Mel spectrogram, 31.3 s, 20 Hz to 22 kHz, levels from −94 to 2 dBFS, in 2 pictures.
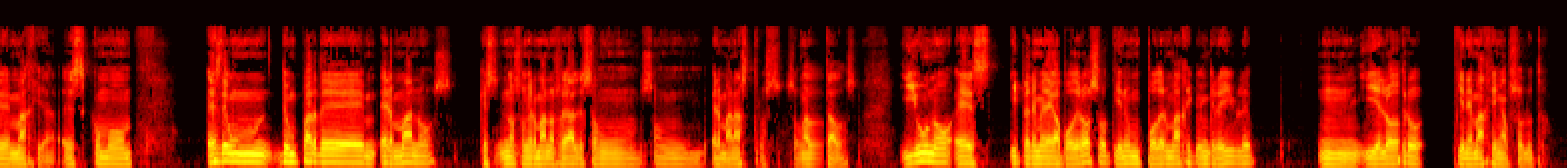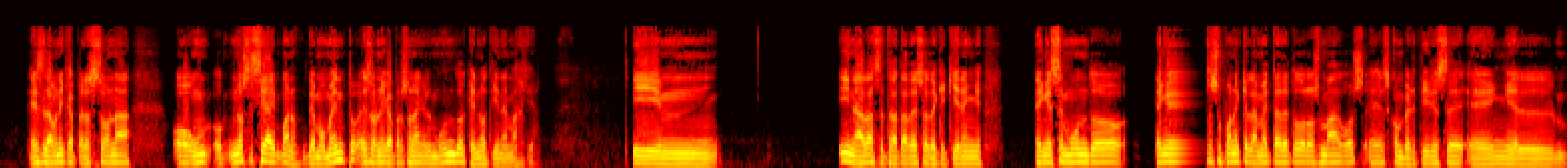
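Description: At 8.11 to 8.26 s, a burst of packet loss cuts out about 120 ms of speech. The receiver stretches the last sound across the hole as a fading buzz or hiss, then jumps ahead. A shorter burst at 13.93 to 14.13 s removes about 60 ms the same way.

From 14.23 to 14.56 s, a long network dropout, likely a stall in delivery, drops about 300 ms. A brief fading continuation gives way to near silence before the speech returns further on.

Two more bursts of packet loss, at 26.95 to 27.03 s and 27.06 to 27.16 s, each lose about 60 ms as quick held smears.

At 27.37 to 27.76 s, a second long network dropout, likely another stall in delivery, removes about 360 ms. This time the receiver fills the whole gap with the last sound, a fading buzz or hiss that never reaches silence.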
